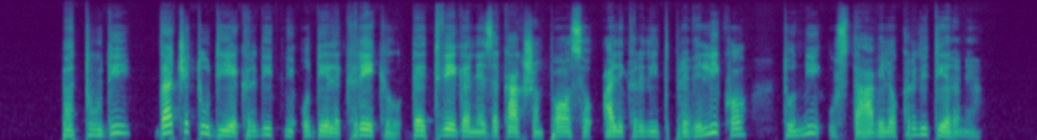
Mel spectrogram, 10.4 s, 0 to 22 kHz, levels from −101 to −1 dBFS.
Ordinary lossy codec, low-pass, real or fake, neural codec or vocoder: none; none; fake; codec, 44.1 kHz, 7.8 kbps, Pupu-Codec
